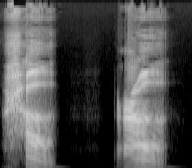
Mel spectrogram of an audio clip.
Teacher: Huruf ha dengan ain ni kita kena sempitkan di tengah kerongkong. Jadi mula-mula sempitkan ha, kemudian baru sempitkan ain.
